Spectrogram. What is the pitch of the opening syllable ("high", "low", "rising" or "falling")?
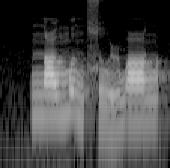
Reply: high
